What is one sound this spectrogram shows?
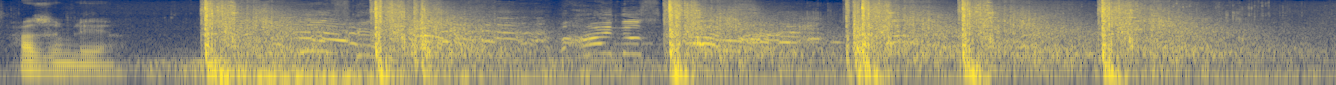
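Rifle shots ring out loudly one after another.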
